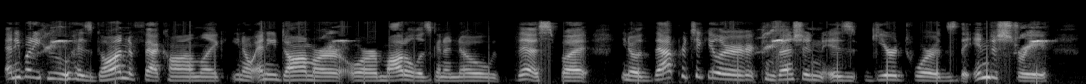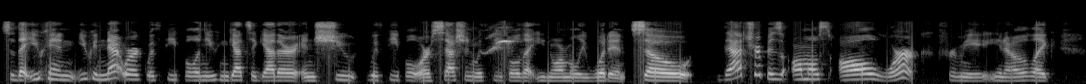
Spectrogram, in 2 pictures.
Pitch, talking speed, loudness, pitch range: 195 Hz, 185 wpm, -23 LUFS, 175-230 Hz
